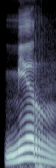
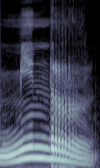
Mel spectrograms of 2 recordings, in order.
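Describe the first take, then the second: First: The n merges fully into the r. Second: An n sound is heard before the r. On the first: The speaker calls it right. "masuk mir" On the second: The speaker calls it wrong. "dia tidak ada minr"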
